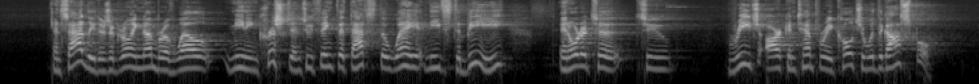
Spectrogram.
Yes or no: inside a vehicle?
no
